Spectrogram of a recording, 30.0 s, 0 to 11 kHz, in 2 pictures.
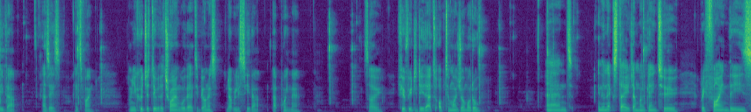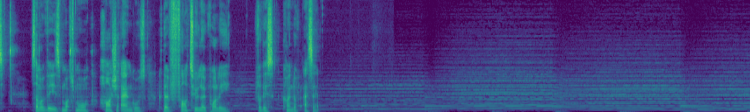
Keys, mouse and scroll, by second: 0.0 Tab, 0.5 click, 0.8 click, 1.0 scroll down 1, 1.8 shift+middle click, 2.3-2.7 scroll up 1, 4.0 scroll up 1, 5.6-6.1 scroll down 1, 6.3-6.7 scroll down 2, 7.1 click, 8.6 click, 9.1 scroll down 1, 9.8 shift+middle click, 10.2 click, 10.5 scroll down 1, 11.0 Tab, 11.5 click, 12.2 middle click, 13.1 shift+middle click, 15.0 middle click, 15.5 shift+middle click, 16.5 shift+middle click, 17.9 middle click, 18.6-19.0 scroll up 1, 20.9 middle click.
